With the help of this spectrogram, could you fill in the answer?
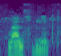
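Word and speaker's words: Landsknecht: may yes the L nectar singular L neck pronounced lannick also rendered as L neck or l quet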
